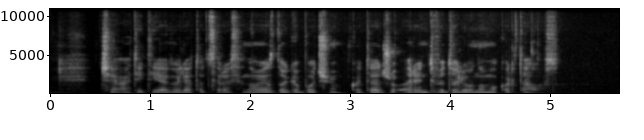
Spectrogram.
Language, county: Lithuanian, Vilnius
